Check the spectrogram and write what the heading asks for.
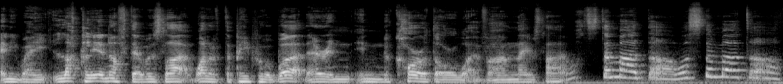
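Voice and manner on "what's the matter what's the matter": very high, goofy, silly put-on voice. Retelling what a worker in the corridor asked: put-on voice imitating a worker. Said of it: "not that people, like, from the Dominican Republic speak like that".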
